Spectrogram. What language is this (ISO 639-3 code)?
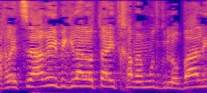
heb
